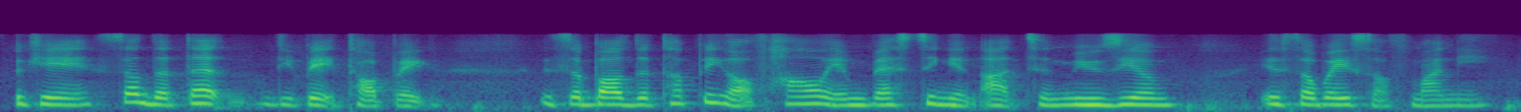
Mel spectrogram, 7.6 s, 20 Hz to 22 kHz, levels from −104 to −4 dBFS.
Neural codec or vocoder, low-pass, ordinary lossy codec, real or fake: codec, 16 kHz, 0.7 kbps, FocalCodec; 7.2 kHz; none; fake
